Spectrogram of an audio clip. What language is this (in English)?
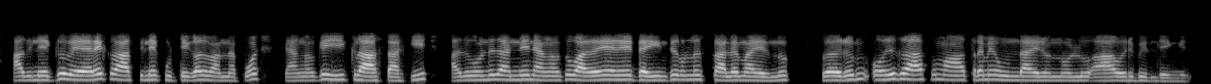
Malayalam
